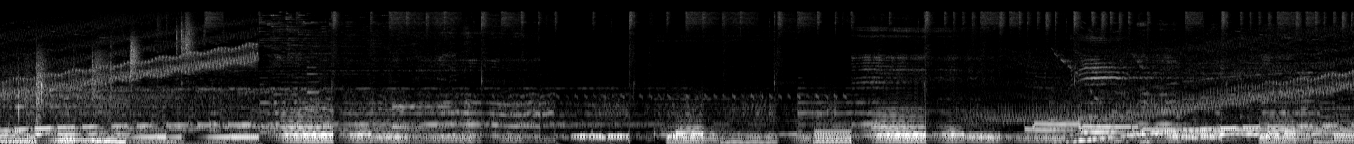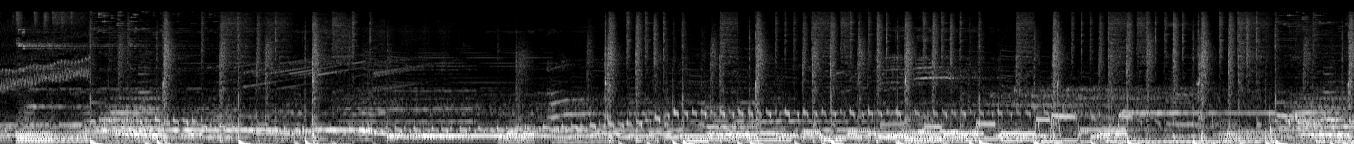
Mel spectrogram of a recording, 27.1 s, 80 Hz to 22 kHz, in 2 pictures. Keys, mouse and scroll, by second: 0.0 0, 0.1 0, 0.2 Return, 1.2-2.0 typing, 8.0-8.9 typing, 10.3-13.2 typing, 14.6-15.7 typing, 18.3 scroll up 2, 18.8-19.1 scroll down 3, 22.6 middle click, 23.0 scroll down 2, 23.2 middle click, 24.1 double click, 24.1 double click, 25.5 double click, 26.0-26.9 typing.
